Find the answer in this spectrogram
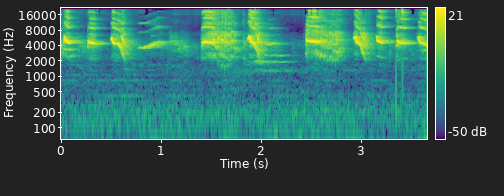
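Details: Oriental magpie-robin (kacer) singing harsh 'nembak' phrases: loud, scratchy, high bursts repeated roughly every half second, with thin whistled notes between.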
